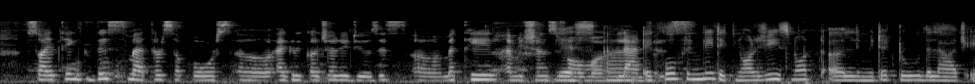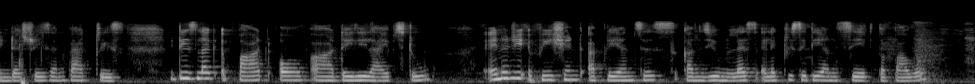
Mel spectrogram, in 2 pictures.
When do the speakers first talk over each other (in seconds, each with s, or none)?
5.5 s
